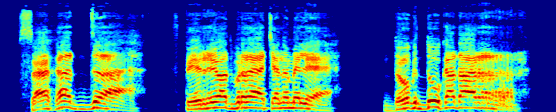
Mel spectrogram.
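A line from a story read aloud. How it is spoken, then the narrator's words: Roaring battle cry. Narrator (Russian): Взревел Гдар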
